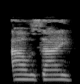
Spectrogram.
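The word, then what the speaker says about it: áo dài: Okay, well, I don't know how to say this, but it's AODAI, and this is apparently the pronunciation from Google. Aozai.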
